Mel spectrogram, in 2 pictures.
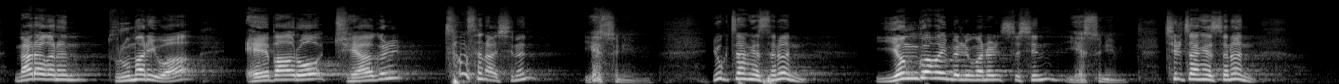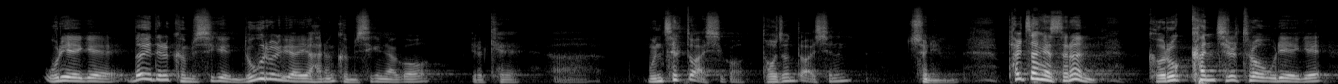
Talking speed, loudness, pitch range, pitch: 215 characters per minute, -19 LUFS, 140-230 Hz, 195 Hz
